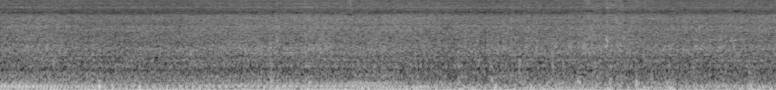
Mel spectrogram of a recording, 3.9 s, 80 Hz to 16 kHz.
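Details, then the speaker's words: 2011 Cadillac Escalade EXT 6.2 LS V8, driving after cleaning the throttle body to fix sluggish take-off: deep, even roar building smoothly under throttle over road noise, pulling cleanly without hesitation; acceleration now normal. "like before when I took my feet off the gas it barely moved now if it's moving and it's ready to go"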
